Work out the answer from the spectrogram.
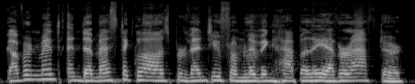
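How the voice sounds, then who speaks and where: A woman's voice: on the low side, fairly even intonation, fairly quick, dry recording, natural voice. A woman voicing a parody of a polite, menacing female AI from a video game, with formal, detached, robotic delivery. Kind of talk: scripted parody of game announcements.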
